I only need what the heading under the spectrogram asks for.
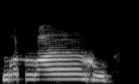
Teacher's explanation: And because the lam or jalala, because the lam is in Allah, it's the Allah's attribute, the name of Allah, the name is followed by a fatha. And when that is the case, we pronounce it with a full mouth.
